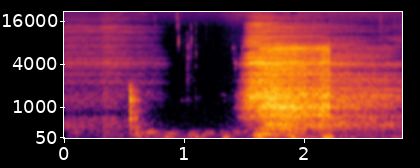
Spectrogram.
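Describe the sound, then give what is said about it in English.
A single deep breath, a long airy rush of air that swells and then cuts off, fairly loud and alone with no talking. “Deep breath.”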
